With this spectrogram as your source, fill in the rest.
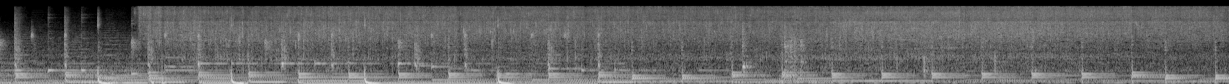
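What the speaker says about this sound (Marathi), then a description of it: "तेल तापलं की कांदा लालसर तळून घ्यायचा आहे।" Onion fries in hot oil for a Konkan prawn rice dish, giving a steady close sizzle, with a sharp burst at the start and some brief knocks and clatter over it.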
